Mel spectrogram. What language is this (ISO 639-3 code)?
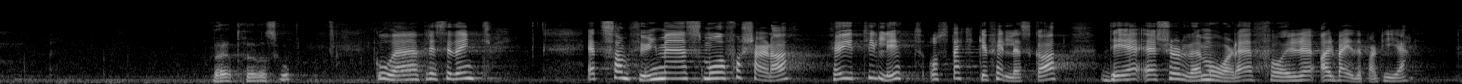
nor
